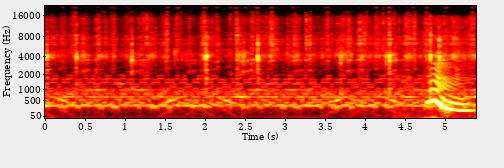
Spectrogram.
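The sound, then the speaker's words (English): A spoon stirs a drink made from pellets and water in a glass, making soft, irregular clinks and light rattling throughout, fairly quiet, before a short, louder descending tone cuts in at the very end. “And stir.”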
